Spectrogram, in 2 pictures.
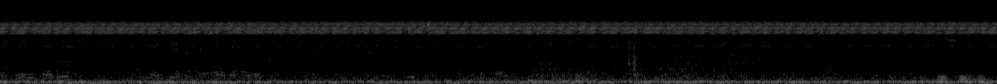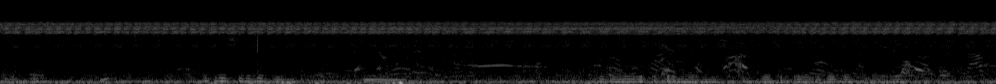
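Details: Cicadas calling at sunset on the steep sea coast of Cape Fiolent, Crimea: a steady, unbroken high buzzing drone over the low rumble of waves, with a few faint scattered bird notes.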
